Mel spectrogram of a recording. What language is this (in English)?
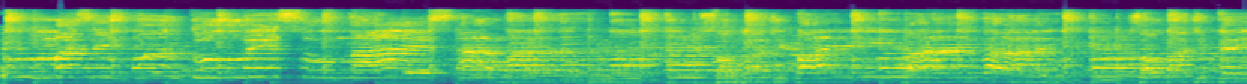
Indonesian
